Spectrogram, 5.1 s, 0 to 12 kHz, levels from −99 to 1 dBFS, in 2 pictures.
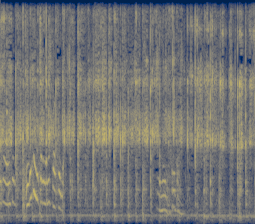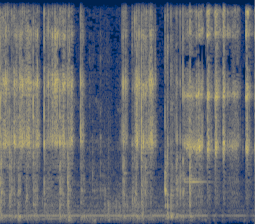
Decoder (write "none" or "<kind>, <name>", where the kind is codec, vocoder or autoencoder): none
